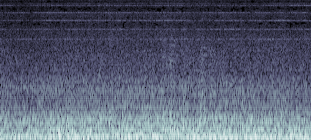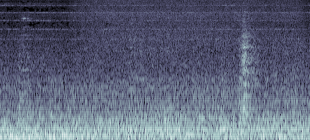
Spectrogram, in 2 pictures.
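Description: Loaded ballast hopper wagons of a freight train rolling steadily past on the rails, with the steady drone of the train's diesel-electric locomotives underneath. A brief squeal comes about eight seconds in.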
